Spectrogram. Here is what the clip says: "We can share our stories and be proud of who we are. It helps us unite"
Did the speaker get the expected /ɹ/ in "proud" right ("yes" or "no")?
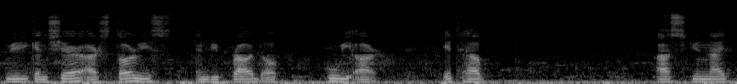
yes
